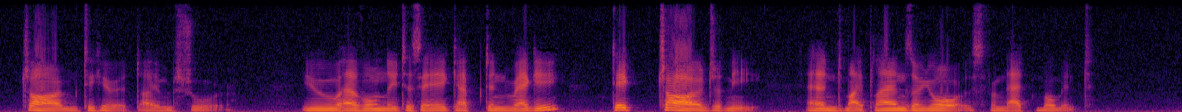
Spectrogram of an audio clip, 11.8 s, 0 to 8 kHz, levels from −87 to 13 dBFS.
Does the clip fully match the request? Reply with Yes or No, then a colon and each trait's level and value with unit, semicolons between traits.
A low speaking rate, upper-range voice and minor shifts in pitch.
No: slow, 125 wpm; low, 135 Hz; narrow, 1.9 semitones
